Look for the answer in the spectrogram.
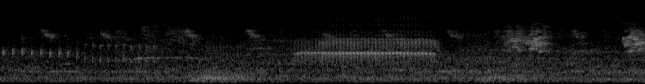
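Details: Waterslager canary singing: varied song with a long steady pure-toned held note, bubbling rolled passages and brief high trills, over a constant hiss of background noise.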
